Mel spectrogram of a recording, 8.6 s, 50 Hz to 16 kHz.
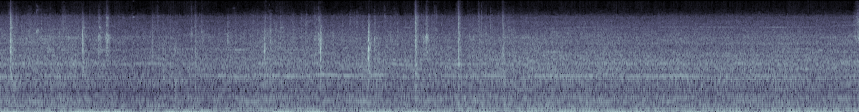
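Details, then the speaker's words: John Deere 8345R tractor diesel idling; a failing fan clutch gave a rod-knock-like sound at idle without throwing codes, the fan suspected over engine. Steady low smooth drone, no knocking or clatter. Normal idle. "I said well they won't we'll get over here and we'll see what she sounds like sitting there idling"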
